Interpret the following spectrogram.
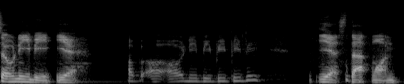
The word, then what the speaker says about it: Onibi: Yeah, it's Onibi.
